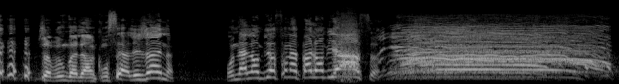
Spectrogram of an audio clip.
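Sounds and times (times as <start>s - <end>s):
speech: 0.4s - 4.2s
large euphoric crowd of young admirers cheering and shouting for the pope: 3.8s - 6.1s.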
